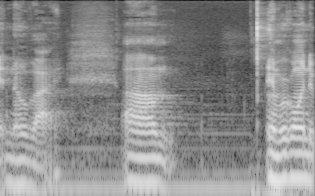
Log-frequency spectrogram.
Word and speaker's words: Novi: Novi.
